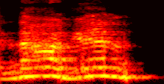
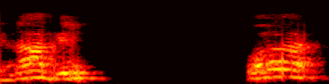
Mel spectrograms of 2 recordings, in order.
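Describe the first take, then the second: First: Noggin said with a higher rising tune; casual tone. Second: "Noggin, what?" said softer with a short rise on what; other tone. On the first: Teacher showing students a casual reply tone, higher and rising. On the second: Teacher showing students the other reply tone, softer. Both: Shown as a demonstration. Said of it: "that tone has a lot to do with this".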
